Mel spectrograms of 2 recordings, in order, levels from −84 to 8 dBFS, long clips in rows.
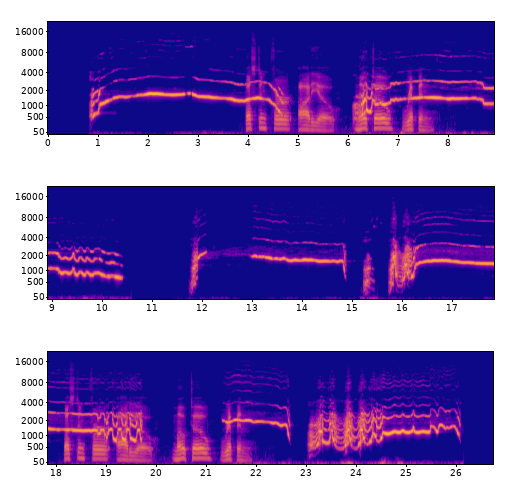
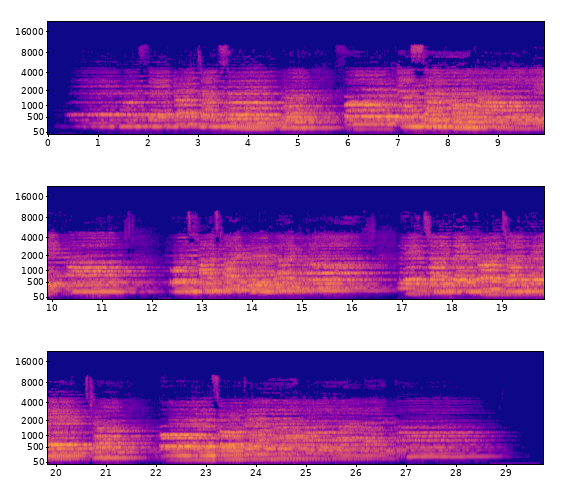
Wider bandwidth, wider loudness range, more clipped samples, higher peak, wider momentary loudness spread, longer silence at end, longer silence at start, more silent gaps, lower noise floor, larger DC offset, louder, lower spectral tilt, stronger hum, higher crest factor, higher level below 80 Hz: about the same, 11 kHz vs 10 kHz; about the same, 8 LU vs 7 LU; neither; first, -2 dBFS vs -6 dBFS; about the same, 16 LU vs 14 LU; second, 0.65 s vs 1 s; first, 0.85 s vs 0.45 s; first, 10.60-11.38 s vs none; first, under -90 dBFS vs -73 dBFS; neither; first, -15 LUFS vs -21 LUFS; second, -3.5 dB/octave vs -5.5 dB/octave; neither; about the same, 16 dB vs 16 dB; first, -60 dBFS vs -66 dBFS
